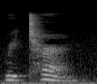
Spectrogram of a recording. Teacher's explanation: Return has two syllables, but it's the second syllable that is stressed. T is at the start of that syllable, so we say return.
